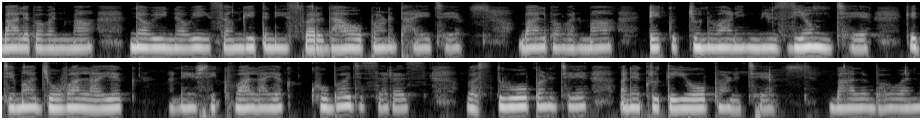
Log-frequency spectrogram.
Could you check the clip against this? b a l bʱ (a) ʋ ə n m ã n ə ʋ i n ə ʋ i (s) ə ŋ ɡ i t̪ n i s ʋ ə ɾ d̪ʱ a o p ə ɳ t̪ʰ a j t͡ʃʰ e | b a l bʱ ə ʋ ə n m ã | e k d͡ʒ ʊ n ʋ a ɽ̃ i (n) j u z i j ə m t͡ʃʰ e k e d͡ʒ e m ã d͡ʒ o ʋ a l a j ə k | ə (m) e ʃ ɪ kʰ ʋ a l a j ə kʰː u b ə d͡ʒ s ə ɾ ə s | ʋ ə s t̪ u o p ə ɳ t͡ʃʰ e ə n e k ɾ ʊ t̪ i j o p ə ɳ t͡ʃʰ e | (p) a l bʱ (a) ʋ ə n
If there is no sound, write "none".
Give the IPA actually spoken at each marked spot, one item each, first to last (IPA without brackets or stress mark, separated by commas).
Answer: ə, s, m, n, b, ə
